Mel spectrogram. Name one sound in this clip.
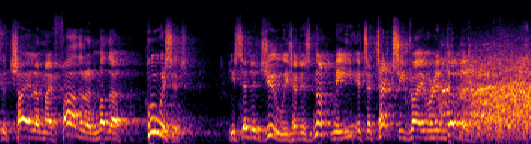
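An elderly man tells a joke with animation.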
